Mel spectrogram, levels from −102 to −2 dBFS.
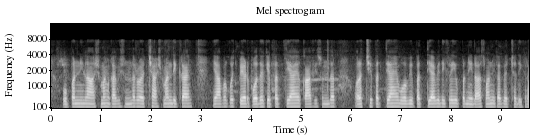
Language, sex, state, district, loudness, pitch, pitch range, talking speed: Hindi, male, Andhra Pradesh, Anantapur, -21 LUFS, 130 Hz, 125-135 Hz, 245 wpm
